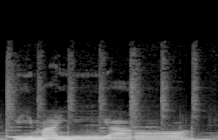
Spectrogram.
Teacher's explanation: nun mati bertemu dengan huruf ya, di mana kita membacanya harus disertai dengan dengung. Jadi liman yara, dengung dan ditahan 2 harokat. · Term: idgham biguna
